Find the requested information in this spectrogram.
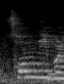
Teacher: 솜니불 같은 경우도 밑에 미음 받침이 있는데 니은이 첨가가 되죠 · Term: 니은 첨가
